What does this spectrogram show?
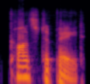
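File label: "constipate", American English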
